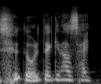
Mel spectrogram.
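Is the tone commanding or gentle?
commanding. It is said in a commanding tone. It is an order. The speaker calls it wrong. "もうそういう命令口調じゃなかったですね"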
